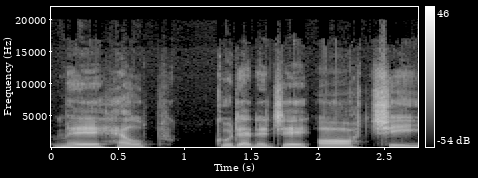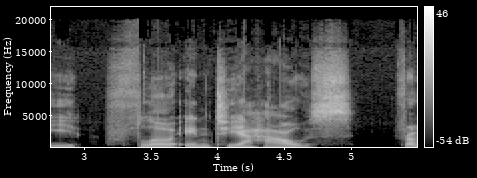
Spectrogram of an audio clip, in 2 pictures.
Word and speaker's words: chi: Best described as essential energy aka chi. I always want to say chai because it's ch hi, but it's chi that rhymes with ti.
